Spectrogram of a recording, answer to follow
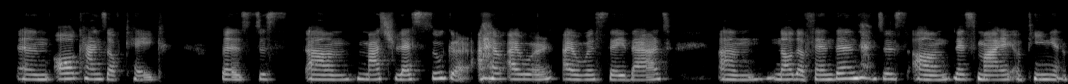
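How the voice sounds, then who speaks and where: Very slowly and in monotone, flat intonation, a woman with a Chinese accent speaks in a high voice. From China. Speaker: club guest. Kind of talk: impromptu speech. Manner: halting.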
